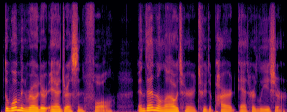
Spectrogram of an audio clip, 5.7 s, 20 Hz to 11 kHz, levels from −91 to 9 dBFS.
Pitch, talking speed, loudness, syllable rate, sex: 155 Hz, 165 wpm, -17 LUFS, 4.7 syllables/s, female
